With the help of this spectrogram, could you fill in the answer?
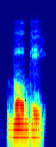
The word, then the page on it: boogie: Indian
